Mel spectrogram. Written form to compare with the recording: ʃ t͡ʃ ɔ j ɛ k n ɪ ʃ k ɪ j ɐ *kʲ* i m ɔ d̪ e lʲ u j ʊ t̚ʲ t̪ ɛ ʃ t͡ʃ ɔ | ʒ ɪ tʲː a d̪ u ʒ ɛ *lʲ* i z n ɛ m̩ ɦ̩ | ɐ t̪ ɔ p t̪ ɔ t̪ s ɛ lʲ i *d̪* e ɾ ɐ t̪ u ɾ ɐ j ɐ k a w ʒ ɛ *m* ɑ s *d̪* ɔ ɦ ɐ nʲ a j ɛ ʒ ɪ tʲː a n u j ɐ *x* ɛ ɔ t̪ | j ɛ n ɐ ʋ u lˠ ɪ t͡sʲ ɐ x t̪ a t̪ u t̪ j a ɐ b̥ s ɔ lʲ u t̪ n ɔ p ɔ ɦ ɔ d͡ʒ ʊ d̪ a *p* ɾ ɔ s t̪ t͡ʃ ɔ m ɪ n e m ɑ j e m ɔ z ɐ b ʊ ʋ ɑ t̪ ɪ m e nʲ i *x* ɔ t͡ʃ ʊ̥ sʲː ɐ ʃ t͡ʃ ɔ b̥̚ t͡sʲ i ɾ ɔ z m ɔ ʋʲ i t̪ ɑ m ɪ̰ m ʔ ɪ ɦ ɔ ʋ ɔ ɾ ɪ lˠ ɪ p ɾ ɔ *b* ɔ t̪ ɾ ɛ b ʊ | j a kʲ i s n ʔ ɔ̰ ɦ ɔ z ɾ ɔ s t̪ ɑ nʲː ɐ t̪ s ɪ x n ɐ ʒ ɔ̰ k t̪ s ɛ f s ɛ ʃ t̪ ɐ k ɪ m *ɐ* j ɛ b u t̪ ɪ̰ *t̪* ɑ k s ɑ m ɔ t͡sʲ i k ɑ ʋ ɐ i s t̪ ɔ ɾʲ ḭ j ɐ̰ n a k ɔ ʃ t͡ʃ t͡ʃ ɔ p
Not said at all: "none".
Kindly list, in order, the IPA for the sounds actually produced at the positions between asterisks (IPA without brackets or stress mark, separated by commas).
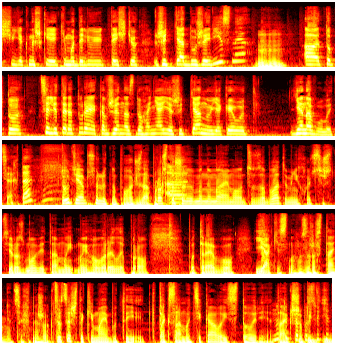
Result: kʲ, ɾʲ, t̪, n, d̪, k, p, x, p, ɑ, t̪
